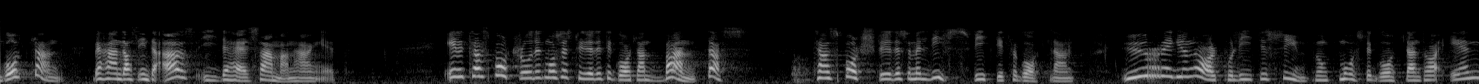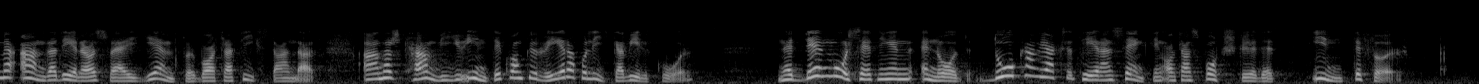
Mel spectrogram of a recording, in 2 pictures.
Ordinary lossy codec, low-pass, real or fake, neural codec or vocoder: MP3, 24 kbps; 7.2 kHz; real; none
